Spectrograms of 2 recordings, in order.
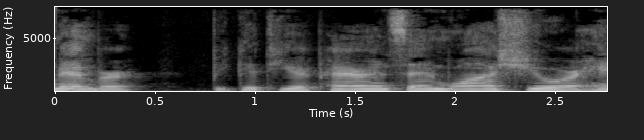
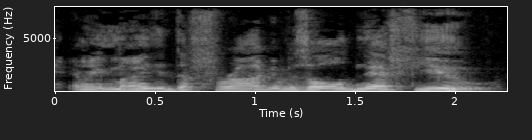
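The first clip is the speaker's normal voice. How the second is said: put-on lively read-aloud for young kids; story reading; 4 semitones lower, 7 dB louder than usual. A narrator's reading. Teacher reading a bedtime story to the class, animated. Reads picture book aloud.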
